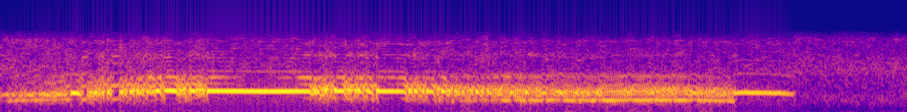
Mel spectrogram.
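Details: Bismarck, a dog, howling along with an ambulance siren, which he does every time but only for ambulances; a sustained wavering tone held steady for about four seconds, with breaks near one and two seconds, then stopping abruptly.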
